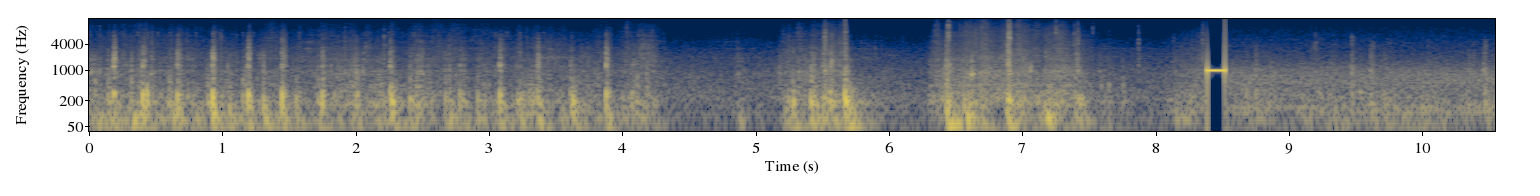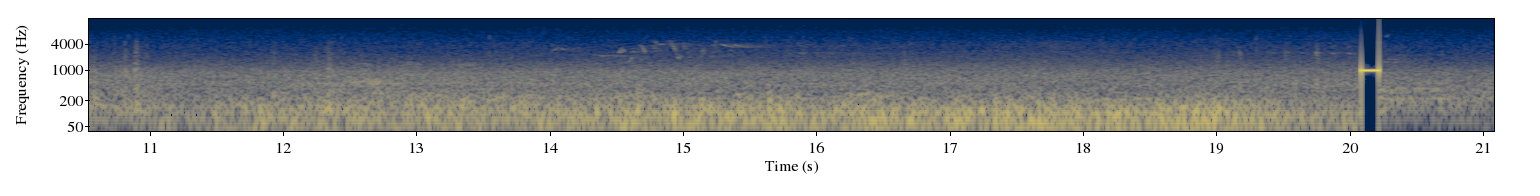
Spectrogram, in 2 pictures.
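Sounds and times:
ticking inside a car: 0.0s - 7.6s
electronic beep: 8.4s - 8.6s.

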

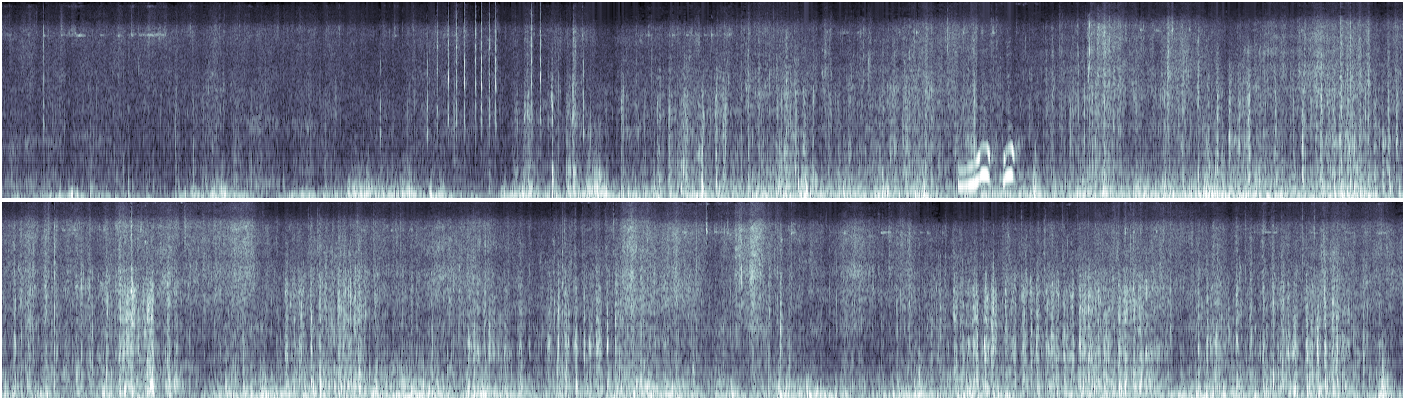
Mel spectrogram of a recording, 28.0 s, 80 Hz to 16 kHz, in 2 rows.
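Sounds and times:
bike rattling clicks and knocks: 0.0s - 28.0s
wind on microphone: 0.0s - 28.0s
tyres rolling over dirt and leaves: 5.6s - 28.0s.

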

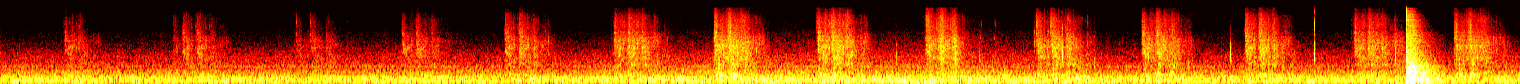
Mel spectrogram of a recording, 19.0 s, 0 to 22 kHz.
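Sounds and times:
washing machine hum: 0.0s - 19.0s
water and clothes sloshing in drum: 2.1s - 3.0s, 5.0s - 7.0s, 7.6s - 16.3s, 16.9s - 19.0s.

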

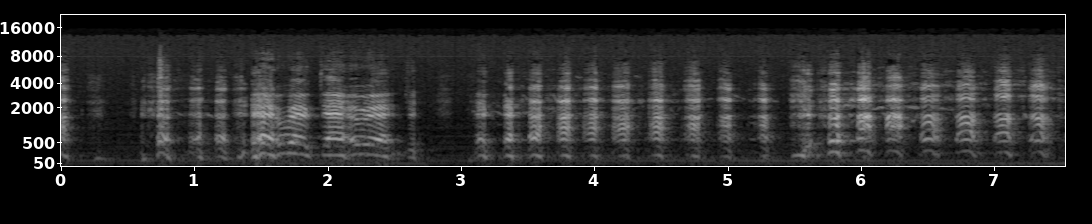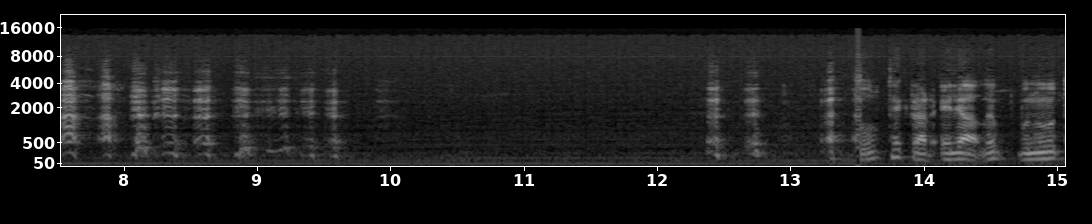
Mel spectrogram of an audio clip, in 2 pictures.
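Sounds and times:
person laughing: 0.0s - 1.8s, 2.6s - 9.7s, 12.4s - 13.5s.

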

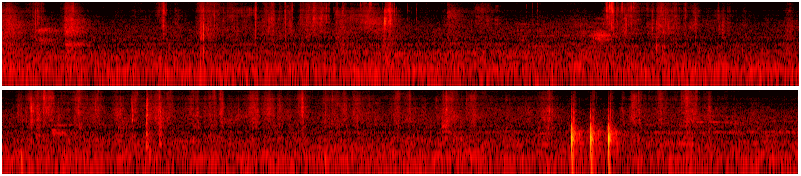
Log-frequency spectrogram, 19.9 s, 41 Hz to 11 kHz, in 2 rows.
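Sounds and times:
fabric rustling: 1.8s - 6.7s, 7.5s - 19.4s
sharp knock: 17.1s - 17.7s.

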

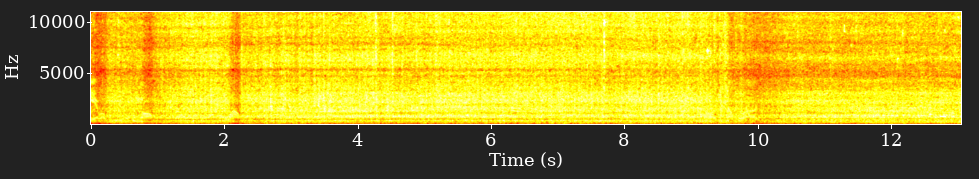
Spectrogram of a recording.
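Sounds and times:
combine harvester engine drone: 0.0s - 13.0s.

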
